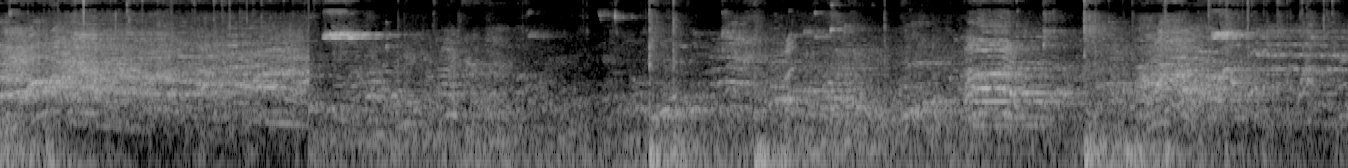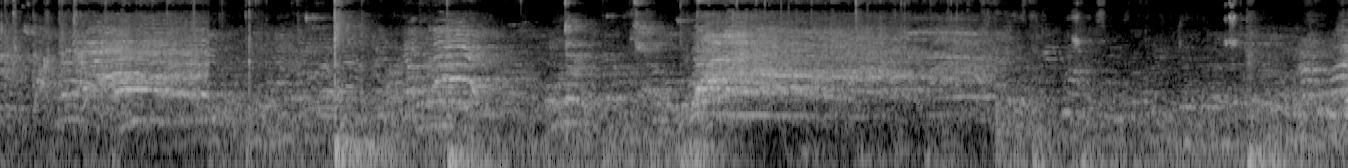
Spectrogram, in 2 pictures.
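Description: Young players shout and call to each other across the court.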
